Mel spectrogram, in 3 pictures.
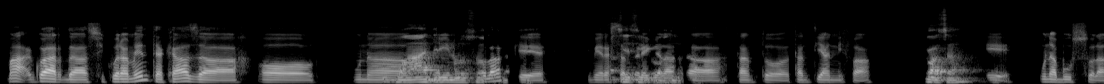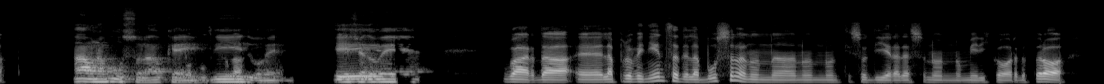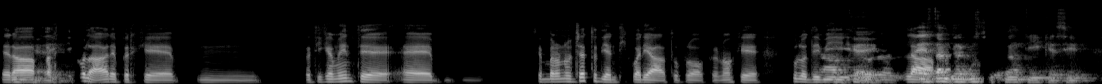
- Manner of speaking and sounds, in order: distorted speech; tapping; other background noise
- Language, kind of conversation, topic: Italian, unstructured, C’è un oggetto che porti sempre con te e che ha una storia particolare?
